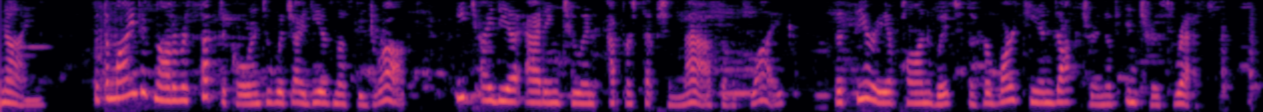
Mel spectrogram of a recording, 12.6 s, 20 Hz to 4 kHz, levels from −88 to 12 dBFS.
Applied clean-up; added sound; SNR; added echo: classical method Wiener filter.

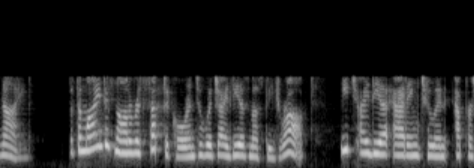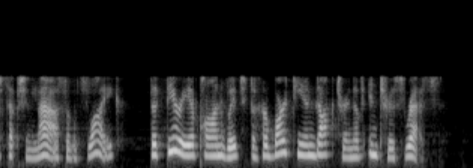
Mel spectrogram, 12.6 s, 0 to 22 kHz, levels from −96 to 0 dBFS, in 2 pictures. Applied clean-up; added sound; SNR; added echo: neural mask model DeepFilterNet 3.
